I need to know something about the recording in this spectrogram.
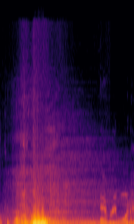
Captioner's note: boat engine revving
